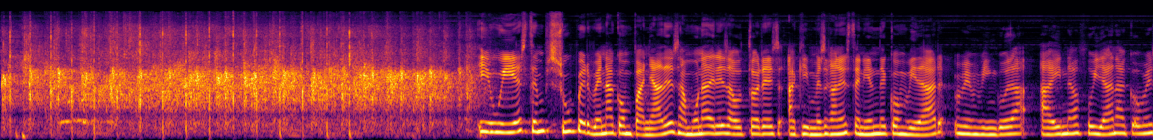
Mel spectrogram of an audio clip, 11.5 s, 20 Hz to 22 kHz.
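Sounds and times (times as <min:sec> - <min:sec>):
crowd of people applauding: 0:00.0 - 0:05.0
speech: 0:04.8 - 0:11.5.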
